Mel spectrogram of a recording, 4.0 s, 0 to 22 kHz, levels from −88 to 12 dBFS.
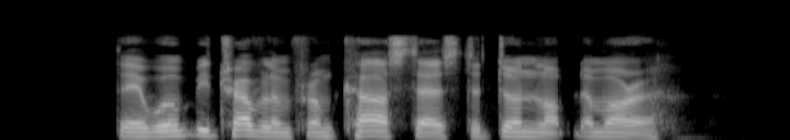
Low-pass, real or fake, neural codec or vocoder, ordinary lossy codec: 7.2 kHz; real; none; none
